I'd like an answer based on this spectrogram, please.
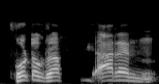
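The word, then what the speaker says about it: fotografieren: করেন তাহলে একদম শেষেরটা আচ্ছা এখানে ফটোগ্রাফ কি ফটোগ্রাফি আর এন এটা মানে উচ্চারণটা ফটোগ্রাফি আর এন ফটোগ্রাফি আরএন ফটোগ্রাফি আর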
